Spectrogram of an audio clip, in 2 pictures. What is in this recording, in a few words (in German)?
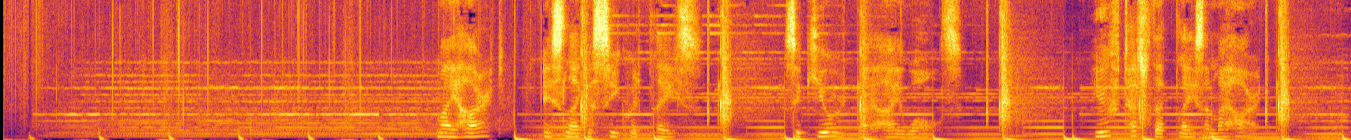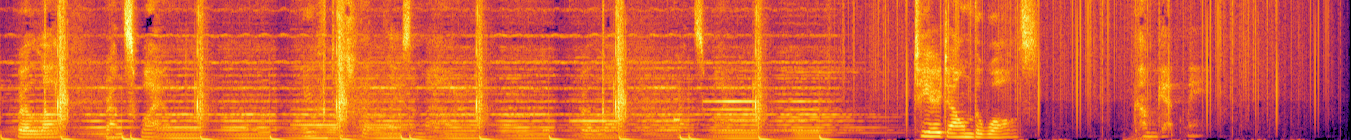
Hotelroom Englisch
